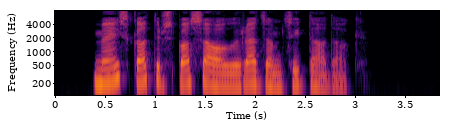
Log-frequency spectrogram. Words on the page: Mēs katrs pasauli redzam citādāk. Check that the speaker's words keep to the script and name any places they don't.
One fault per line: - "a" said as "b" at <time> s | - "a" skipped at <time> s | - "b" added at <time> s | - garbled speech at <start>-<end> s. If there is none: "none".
none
